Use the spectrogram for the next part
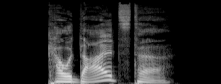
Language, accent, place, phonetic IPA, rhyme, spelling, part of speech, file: German, Germany, Berlin, [kaʊ̯ˈdaːlstɐ], -aːlstɐ, kaudalster, adjective, De-kaudalster.ogg
- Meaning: inflection of kaudal: 1. strong/mixed nominative masculine singular superlative degree 2. strong genitive/dative feminine singular superlative degree 3. strong genitive plural superlative degree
